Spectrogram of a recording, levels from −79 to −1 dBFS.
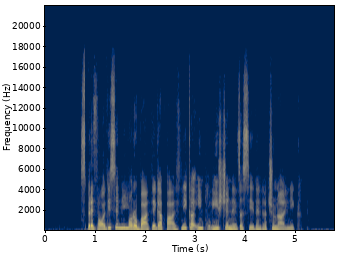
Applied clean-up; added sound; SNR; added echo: neural mask model DeepFilterNet 3.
